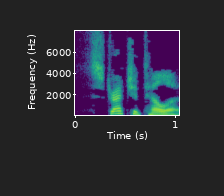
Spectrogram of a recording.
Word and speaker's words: stracciatella: stretch atella Italian pronunciation strata - law is a variety of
